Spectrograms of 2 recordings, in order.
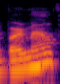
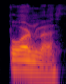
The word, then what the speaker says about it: Bournemouth: Is he going to Burnmouth or what? Or Bournemouth or whatever you call it?" Bournemouth.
